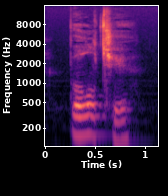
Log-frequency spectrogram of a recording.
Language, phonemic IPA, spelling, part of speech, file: Dutch, /ˈpulcə/, pooltje, noun, Nl-pooltje.ogg
- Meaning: diminutive of pool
